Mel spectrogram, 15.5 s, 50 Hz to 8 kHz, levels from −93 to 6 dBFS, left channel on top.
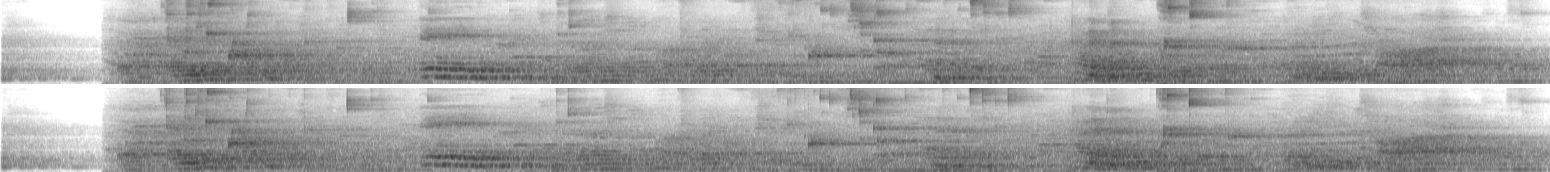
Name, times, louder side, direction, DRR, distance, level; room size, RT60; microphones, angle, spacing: Crowd, 1.0-14.4, equal, 80° left, 1.0 m, -38 dB
voice 1, 1.1-3.8 5.4-8.6 8.9-9.8 10.6-12.4 12.8-15.3, equal, 20° right, -10 dB, 0.8 m, -33 dB
Raindrop / Drip / Trickle dribble, 1.3-13.8, right 1 dB, 85° right, 0.7 m, -36 dB
voice 2, 4.2-5.6 9.3-9.9 10.9-11.2 12.9-13.4, left 1 dB, 35° left, -6 dB, 0.3 m, -30 dB
3.0 x 2.3 x 3.0 m, 3.0 s
head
